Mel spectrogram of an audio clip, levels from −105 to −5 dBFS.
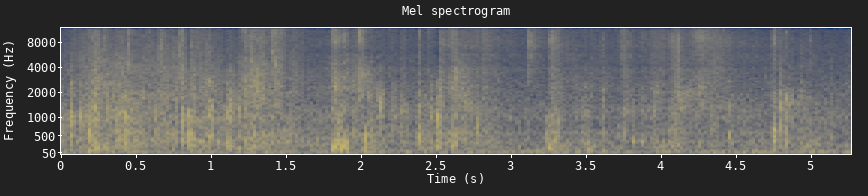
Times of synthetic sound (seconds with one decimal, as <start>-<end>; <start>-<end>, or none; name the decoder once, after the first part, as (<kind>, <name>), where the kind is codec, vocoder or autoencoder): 1.6-4.8 (codec, SNAC)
